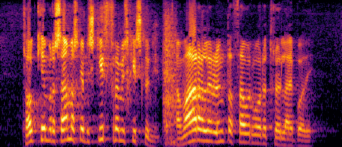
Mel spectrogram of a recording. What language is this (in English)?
Icelandic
